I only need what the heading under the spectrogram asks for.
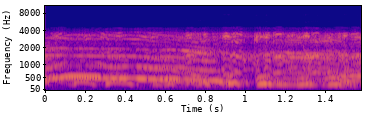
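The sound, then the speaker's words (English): A human voice does a high, wavering whimper like a puppy, with whiny pitch bends sustained loud for the whole moment, with no words. “Let's have a sound for the puppy.”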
